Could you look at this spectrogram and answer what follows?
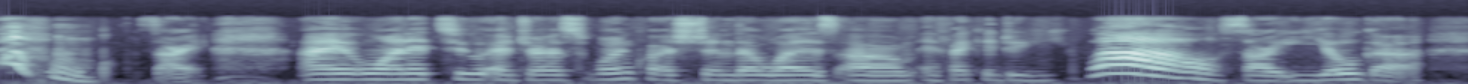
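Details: Adult woman with Tourette syndrome whose vocal tics, interjections ("wow", "whoa") and repeated words, interrupt her speech; she says her tics have been very active since a change of medication; vocal tic (Tourette syndrome).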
